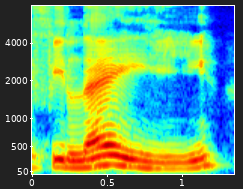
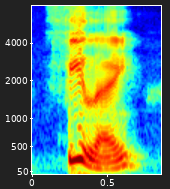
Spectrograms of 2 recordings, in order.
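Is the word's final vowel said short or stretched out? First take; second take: stretched out; short. First: The final vowel is drawn out long. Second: The final vowel is short and clipped. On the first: Someone else is loving. "stretch it out" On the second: It is a command to love. "pronounce it short like that"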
